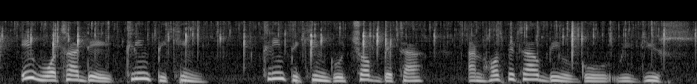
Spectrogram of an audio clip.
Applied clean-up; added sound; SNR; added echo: none; Stream; 8 dB; none.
